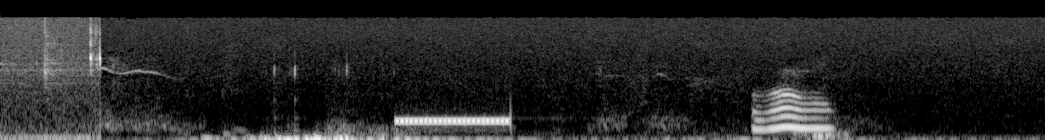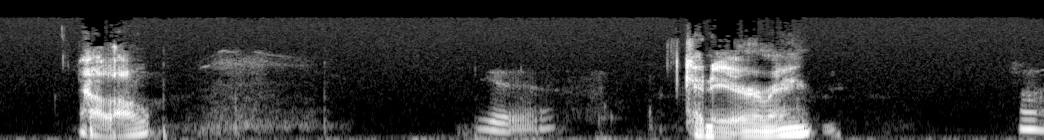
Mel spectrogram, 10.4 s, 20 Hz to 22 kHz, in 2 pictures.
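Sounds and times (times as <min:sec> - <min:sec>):
telephone ringing during a test call: 0:02.0 - 0:02.6
speech: 0:05.7 - 0:06.1, 0:07.6 - 0:08.1, 0:08.7 - 0:09.5.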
